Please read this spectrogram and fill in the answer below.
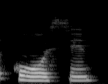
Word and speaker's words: кофе: Это кофе. Please pay attention how we pronounce it.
